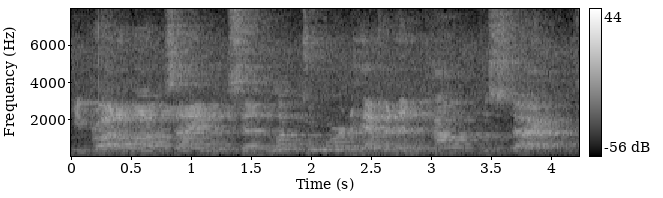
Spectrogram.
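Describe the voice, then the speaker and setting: High for a man, his voice keeps a fairly even intonation at a fairly slow pace. Strong room echo and noticeable background noise fill the recording. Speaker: scripture reader at lectern. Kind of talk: scripture reading. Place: church.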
